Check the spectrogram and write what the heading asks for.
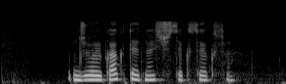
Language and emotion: Russian, neutral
